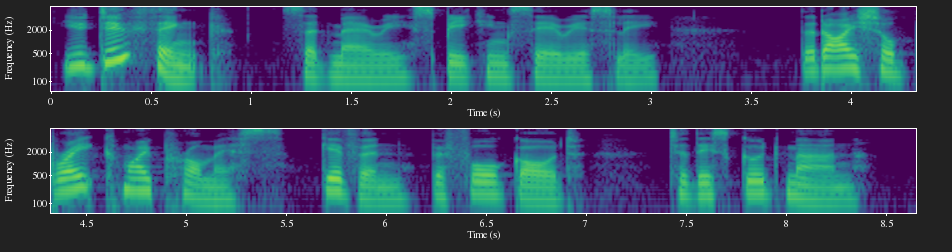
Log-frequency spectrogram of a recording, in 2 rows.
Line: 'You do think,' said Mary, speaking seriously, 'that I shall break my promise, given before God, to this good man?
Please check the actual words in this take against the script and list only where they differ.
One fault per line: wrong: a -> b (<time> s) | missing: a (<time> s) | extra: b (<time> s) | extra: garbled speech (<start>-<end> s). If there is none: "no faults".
no faults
